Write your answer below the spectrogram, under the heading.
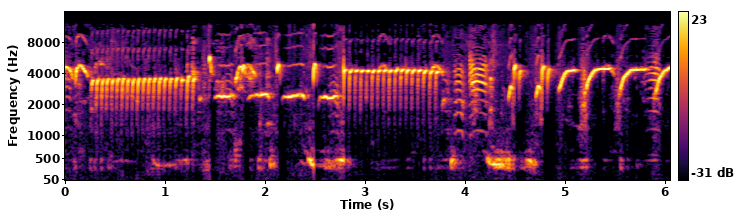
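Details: Song of a Gloster canary: opens with a long, fast mechanical roll, then short chirps, another sustained high trill, and a string of looping upward whistles, with faint lower murmuring beneath.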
